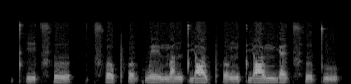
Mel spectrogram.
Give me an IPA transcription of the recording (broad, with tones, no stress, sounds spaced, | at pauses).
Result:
t̪ʰ i˨˦ t͡sʰ ɹ̩˥˨ | t͡sʰ ɤ˥˨ pʰ ɤ˨˦ k w e˥˨ ɪ̯ m a˥˨ n t̪ j ɑ˦ ʊ̯ pʰ ɤ˨˦ ŋ t̪ j ɑ˦ ʊ̯ m j ɛ˦ t͡sʰ ɹ̩˨˦ t̪ u˨˩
